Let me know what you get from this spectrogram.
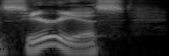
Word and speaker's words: Sirius: Yeah, Sirius.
